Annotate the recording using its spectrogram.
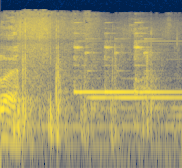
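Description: Two-tone doorbell chime, a higher note followed by a lower one (ding-dong), ringing out about a second in.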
